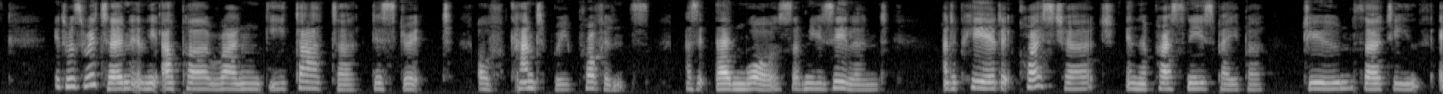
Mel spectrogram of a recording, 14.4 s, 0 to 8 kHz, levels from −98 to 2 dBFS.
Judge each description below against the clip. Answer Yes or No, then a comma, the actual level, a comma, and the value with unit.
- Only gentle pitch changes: Yes, narrow, 1.9 semitones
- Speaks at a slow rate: Yes, slow, 120 wpm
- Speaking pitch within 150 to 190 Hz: Yes, medium, 185 Hz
